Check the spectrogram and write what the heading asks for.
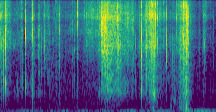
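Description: Close, crinkly rustling of small foil packets being torn open, with a few sharp ripping bursts over steady crackling handling noise. No one speaks.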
